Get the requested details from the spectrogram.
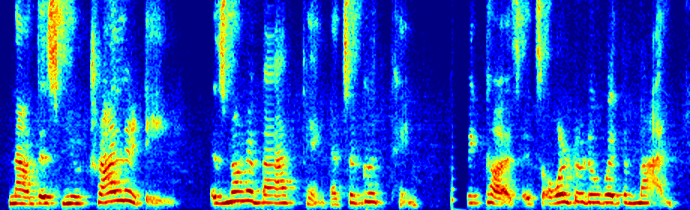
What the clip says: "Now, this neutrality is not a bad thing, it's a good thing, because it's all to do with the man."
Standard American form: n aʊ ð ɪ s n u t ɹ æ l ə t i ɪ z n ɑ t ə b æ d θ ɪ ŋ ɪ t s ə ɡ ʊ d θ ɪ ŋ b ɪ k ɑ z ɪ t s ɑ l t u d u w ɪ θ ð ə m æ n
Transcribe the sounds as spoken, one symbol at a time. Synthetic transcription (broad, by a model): n aʊ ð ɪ s n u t ɹ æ l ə t i ɪ z n ɑ t ə b æ d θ ɪ ŋ ɪ t s ə ɡ ʊ d t ɪ ŋ b ɪ k ɑ z ɪ t s ɑ l t u d u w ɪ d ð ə m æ n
